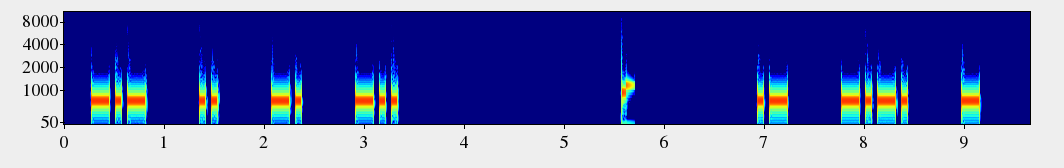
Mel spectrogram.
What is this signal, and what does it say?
Morse code, heard as a keyed tone, about 20 wpm, spaced as for 11 wpm, 690 Hz. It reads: KIND ACT
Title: 3x Character Spacing - Top 300 Words - 20wpm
